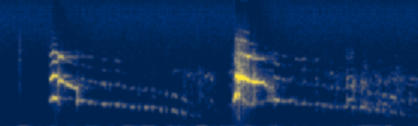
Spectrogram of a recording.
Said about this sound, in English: turkey.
